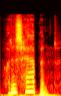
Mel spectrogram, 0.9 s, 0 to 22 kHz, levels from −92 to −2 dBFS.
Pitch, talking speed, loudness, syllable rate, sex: 145 Hz, 195 wpm, -16 LUFS, 5.8 syllables/s, male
